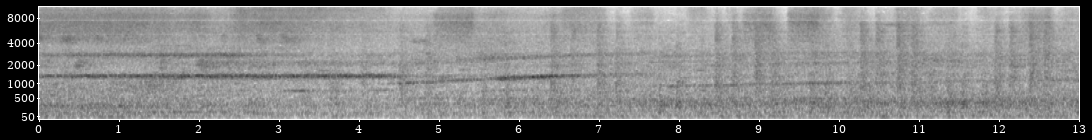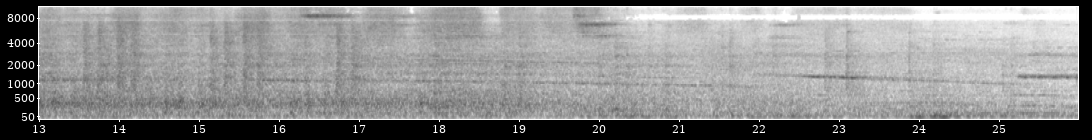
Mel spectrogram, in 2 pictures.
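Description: New York City Subway train running on the express track through the station, its wheels clicking over rail joints with a steady rumble. High whining and squealing tones glide up and down over the noise, and the sound eases off over the last few seconds.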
